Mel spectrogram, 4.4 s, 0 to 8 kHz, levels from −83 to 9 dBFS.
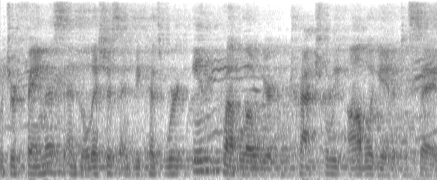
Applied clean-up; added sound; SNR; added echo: none; Cat; 15 dB; reverberation time 2.3 s.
